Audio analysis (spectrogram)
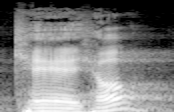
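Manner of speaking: short, loud Chungcheong dialect "개혀?". Retold or imitated. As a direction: fire off "개혀?" loud and terse, Chungcheong style. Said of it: "이러고 끝난다는 것입니다".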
